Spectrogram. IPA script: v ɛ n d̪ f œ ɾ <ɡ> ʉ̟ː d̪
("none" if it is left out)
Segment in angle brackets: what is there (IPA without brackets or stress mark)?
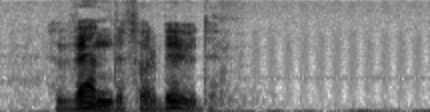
b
